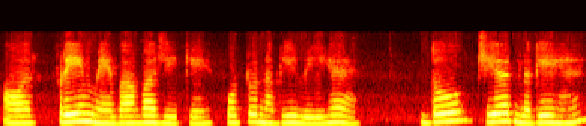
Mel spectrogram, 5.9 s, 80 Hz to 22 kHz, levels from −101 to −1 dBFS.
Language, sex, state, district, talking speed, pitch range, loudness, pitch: Hindi, female, Punjab, Kapurthala, 145 wpm, 200-235 Hz, -17 LUFS, 215 Hz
